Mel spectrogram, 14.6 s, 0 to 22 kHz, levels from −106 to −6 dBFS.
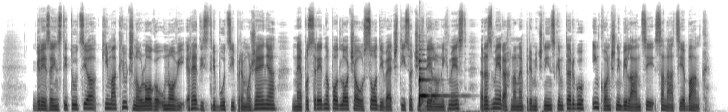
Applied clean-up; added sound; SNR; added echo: classical method log-MMSE.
